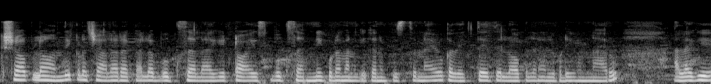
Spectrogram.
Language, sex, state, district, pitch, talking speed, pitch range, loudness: Telugu, female, Andhra Pradesh, Visakhapatnam, 180 Hz, 285 wpm, 175-190 Hz, -16 LUFS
